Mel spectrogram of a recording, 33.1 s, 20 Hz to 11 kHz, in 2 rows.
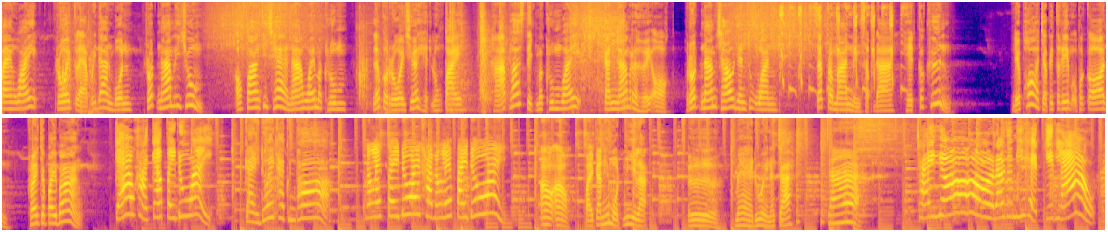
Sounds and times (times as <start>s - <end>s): Child speech, kid speaking: 18.2s - 24.2s, 30.3s - 33.1s
Music for children: 18.3s - 33.1s.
